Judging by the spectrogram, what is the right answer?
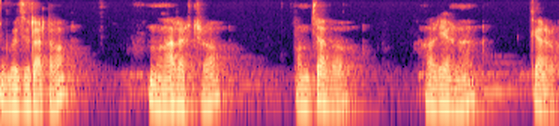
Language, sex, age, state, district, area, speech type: Odia, male, 60+, Odisha, Dhenkanal, rural, spontaneous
